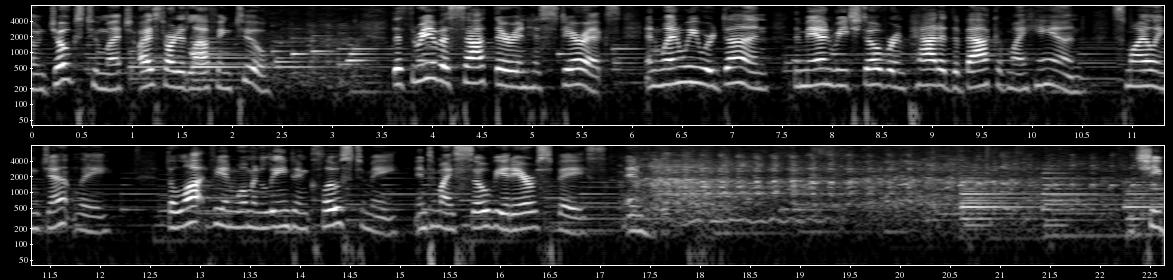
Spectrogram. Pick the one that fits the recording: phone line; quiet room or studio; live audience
live audience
